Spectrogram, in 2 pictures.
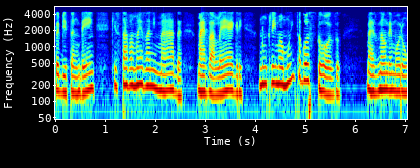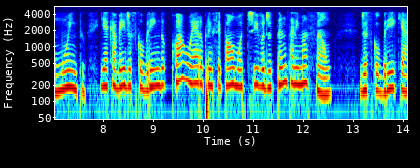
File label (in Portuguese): AGRADECIMENTO COMPARECER MINHA FESTA, Só Voz, fem; Telemensagens; AGRADECIMENTOS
